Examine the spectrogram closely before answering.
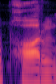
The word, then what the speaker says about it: firm: रहता है, देखिए यदि किसी वर्ड में आई के बाद आर रहता है और उसमें कोई दूसरा वोवेल ना हो, वोवेल का मतलब AEIOU, इनमें से कोई दूसरा वोवेल ना हो और आई का उच्चारण अ किया जाता है, तब आई का उच्चारण अ किया जाता है। तो जैसे कि एग्जाम्पल में देखिए यहाँ पर लिए हैं FIRM, इसको फॉर्म पढ़ेंगे, इसको हम फॉर्म पढ़ेंगे।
